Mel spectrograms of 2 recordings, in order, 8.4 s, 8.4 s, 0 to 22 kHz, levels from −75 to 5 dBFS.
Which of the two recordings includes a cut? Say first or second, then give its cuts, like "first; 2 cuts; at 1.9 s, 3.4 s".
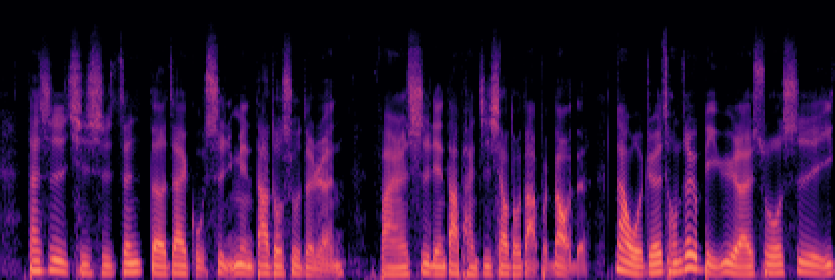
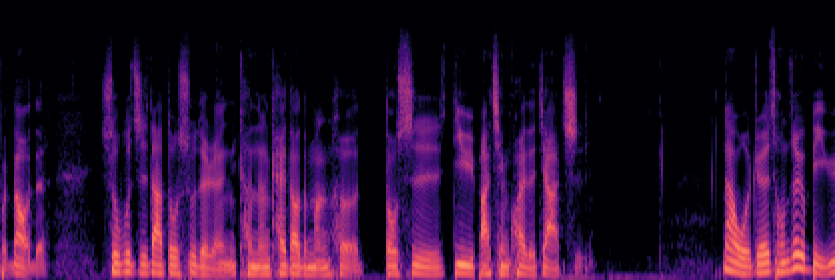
first; 1 cut; at 6.0 s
